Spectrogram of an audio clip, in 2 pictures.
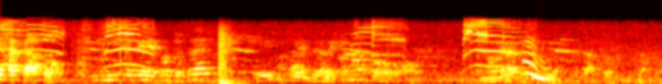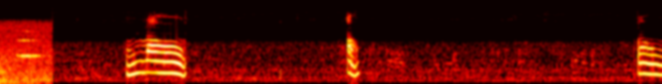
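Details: Domestic cats meowing: a dense, overlapping chorus of meows and cries with human voices for about ten seconds, then three separate short meows with quiet pauses between them.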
